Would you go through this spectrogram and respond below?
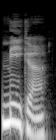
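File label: "meagre", British English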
